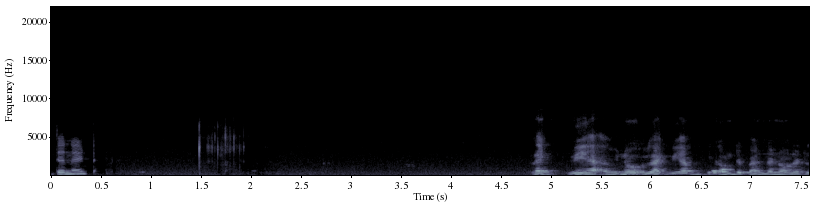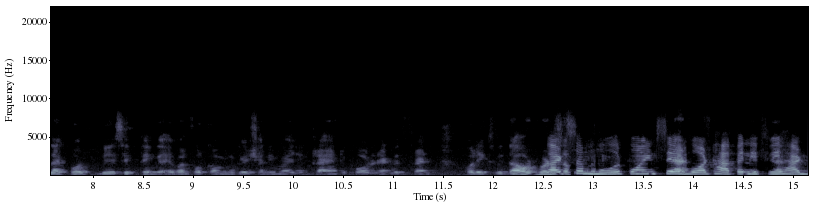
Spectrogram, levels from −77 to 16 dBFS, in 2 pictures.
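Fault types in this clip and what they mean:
Background gated by the echo canceller: the room sound is pulled down hard, by about 40 dB at 0.00 s and 0.28–0.55 s, then about 12 dB at 1.77–2.14 s.
Echo leak: a faint delayed copy, about 25 dB below the speech and 184 ms late, at 1.64–1.72 s, likely residual loudspeaker echo passed back.
Speech suppressed in double talk: the voice dips by roughly 30 dB at 12.76–13.24 s and up to roughly 40 dB from 13.68 s, likely the canceller ducking during overlapping talk.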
